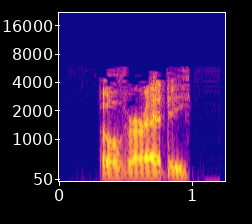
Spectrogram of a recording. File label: "overready", English; adjectives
